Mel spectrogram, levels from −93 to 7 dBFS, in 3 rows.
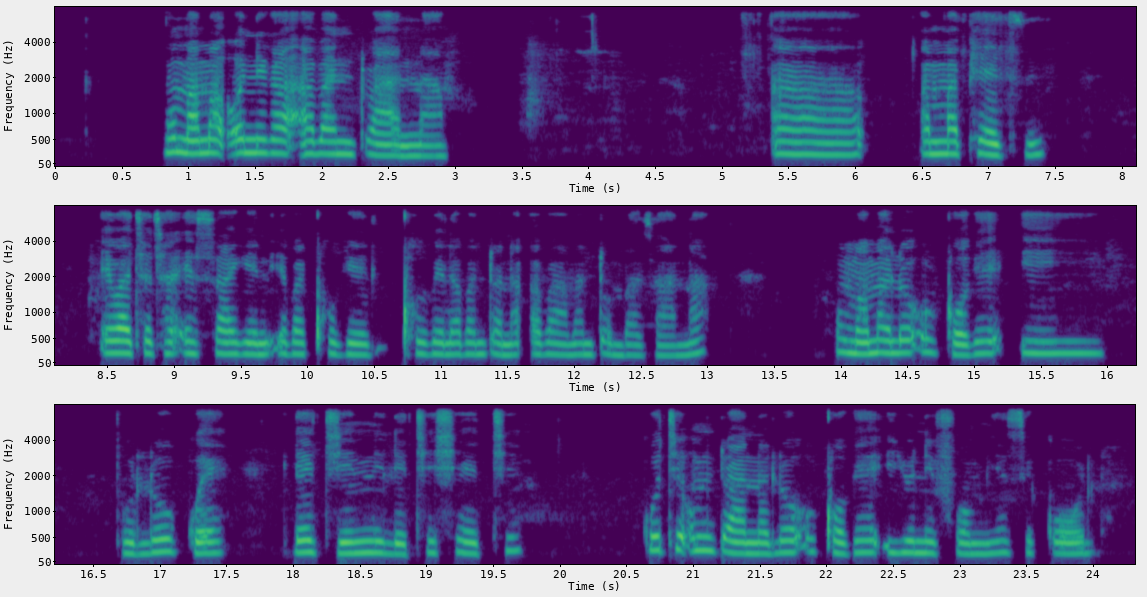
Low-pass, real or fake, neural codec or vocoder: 7.2 kHz; real; none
